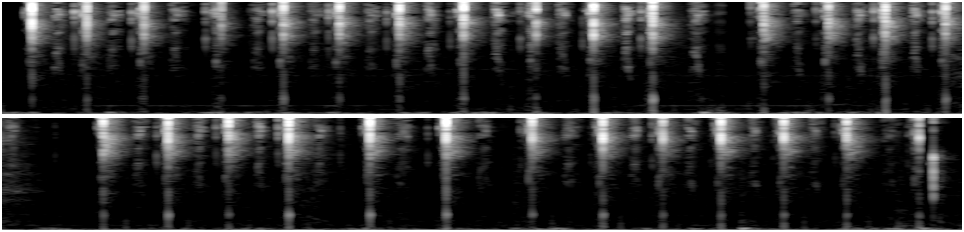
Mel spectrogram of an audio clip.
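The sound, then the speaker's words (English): A pair of scissors snips repeatedly right next to the microphone, sharp metallic clicks coming in a steady rhythm over a low, constant hum, with no one speaking. “I start with operating a pair of scissors close to the microphone.”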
